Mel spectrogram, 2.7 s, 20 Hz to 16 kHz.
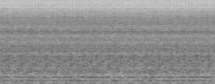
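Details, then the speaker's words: Volkswagen CC with P0300 and scanner-reported misfires in cylinders 3 and 4 after a used-car dealer fitted new spark plugs: rough uneven idle with irregular stumble under a loud hiss; failing ignition coils dropping cylinders 3 and 4. "Yeah, car is not too happy right now. Alright, so the scanner is saying misfire cylinders 3 and 4"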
